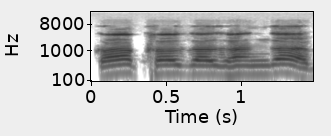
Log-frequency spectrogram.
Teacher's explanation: आकु का मतलब होता है कवर्ग, क ख ग घ ङ, विसर्ग और ह, इनका उच्चारण कंठ से होता है, अतः इन्हें कंठ वर्ण कहते हैं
